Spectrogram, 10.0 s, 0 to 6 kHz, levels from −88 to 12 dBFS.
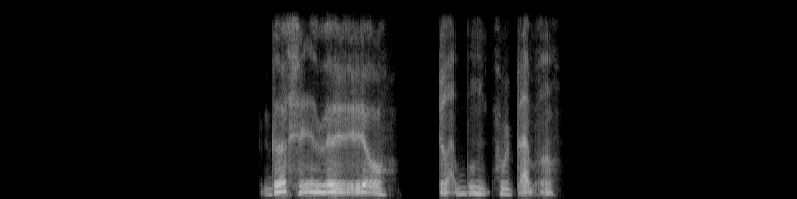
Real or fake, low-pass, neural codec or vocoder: fake; 5.4 kHz; autoencoder, 44.1 kHz, a latent of 192 numbers a frame, MeloTTS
